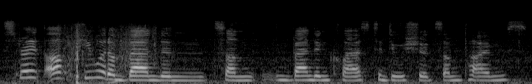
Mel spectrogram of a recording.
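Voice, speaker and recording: A woman's voice: medium pitch, measured pace, darkish tone. A sleep-deprived woman vlogging in a casual, rambling way, swearing often and jumping from topic to topic. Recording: noisy background hiss.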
